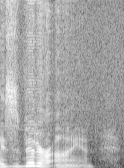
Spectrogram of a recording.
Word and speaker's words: zwitterion: The W is pronounced as a V, a zwitterion.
